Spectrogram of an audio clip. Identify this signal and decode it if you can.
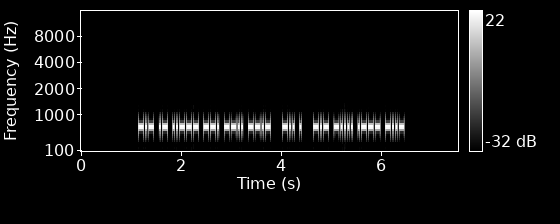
Morse code, heard as a keyed tone, about 36 wpm, 700 Hz. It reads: KA2GZQ DE K6JX
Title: USA Callsign DE Callsign 35wpm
